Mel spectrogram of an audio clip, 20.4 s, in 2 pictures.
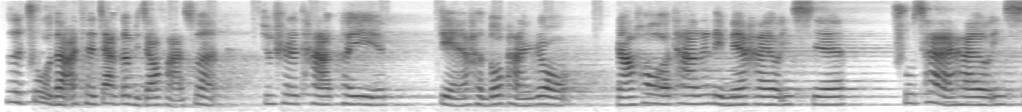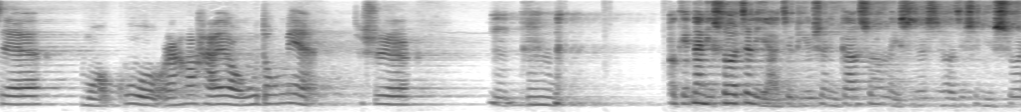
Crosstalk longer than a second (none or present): none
